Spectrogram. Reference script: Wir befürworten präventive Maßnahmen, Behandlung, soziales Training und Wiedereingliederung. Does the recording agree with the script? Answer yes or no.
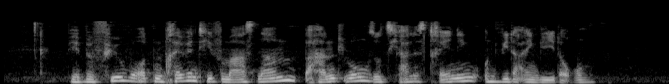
yes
